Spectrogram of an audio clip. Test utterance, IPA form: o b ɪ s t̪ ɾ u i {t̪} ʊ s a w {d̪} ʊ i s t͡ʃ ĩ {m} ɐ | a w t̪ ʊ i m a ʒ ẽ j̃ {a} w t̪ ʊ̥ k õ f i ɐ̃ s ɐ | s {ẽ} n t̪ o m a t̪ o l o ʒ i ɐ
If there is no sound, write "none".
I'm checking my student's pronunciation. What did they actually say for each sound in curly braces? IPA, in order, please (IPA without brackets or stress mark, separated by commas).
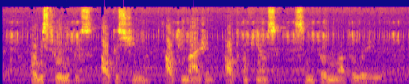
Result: d̪, t̪, m, a, ĩ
